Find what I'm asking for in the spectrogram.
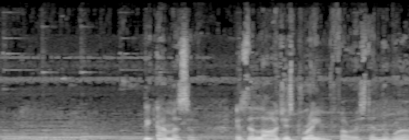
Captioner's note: voiceover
